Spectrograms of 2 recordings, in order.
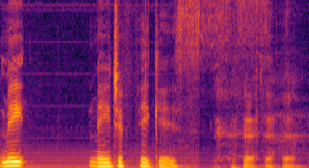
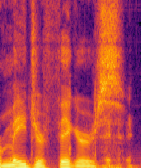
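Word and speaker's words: Major Figgaz: And then with Major Figgas. Did I say it right? Yeah, you better than the first time. Because the first time you was just prim and proper, Major Figures.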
